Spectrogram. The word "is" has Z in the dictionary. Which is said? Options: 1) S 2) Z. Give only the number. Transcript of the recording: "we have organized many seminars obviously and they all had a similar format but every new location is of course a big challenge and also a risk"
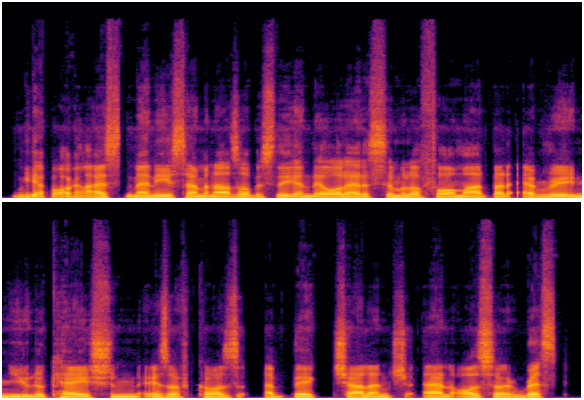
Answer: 2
